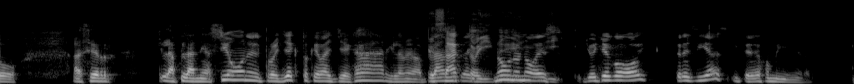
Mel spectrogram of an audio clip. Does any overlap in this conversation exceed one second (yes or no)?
yes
